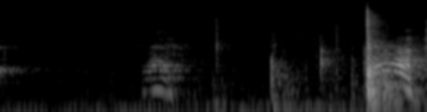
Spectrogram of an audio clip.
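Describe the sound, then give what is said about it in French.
Knocking on a door in a French dramatization of Ibsen's A Doll's House: a few sharp wooden thuds, fairly quiet, with speaking voices just before and after. “c'est gentil à toi de ne pas passer devant notre porte sans frapper”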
